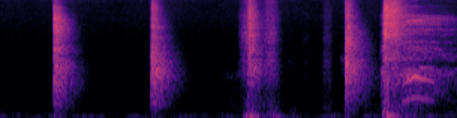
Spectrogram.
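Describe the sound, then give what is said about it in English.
Five slow, deliberate hand claps imitating the judge clap from the show Stuck land about a second apart, each sharp and loud against a low steady hum. A brief rising vocal sound trails the final clap. “But that was the judge clap from Stuck.”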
